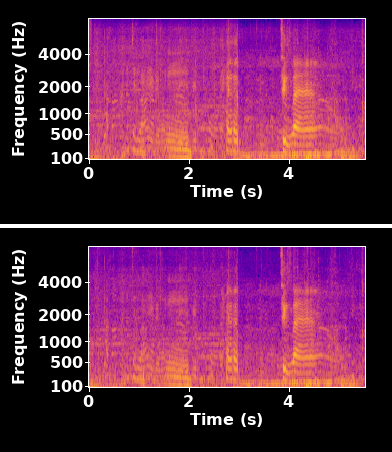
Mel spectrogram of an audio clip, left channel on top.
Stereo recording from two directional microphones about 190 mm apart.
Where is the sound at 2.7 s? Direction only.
10° left (ahead or behind).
